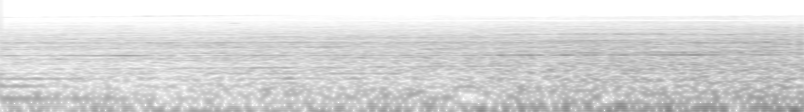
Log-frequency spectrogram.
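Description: A low, rumbling trailer sound effect that swells steadily louder, like a large craft passing overhead, as held music tones fade out at the start.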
